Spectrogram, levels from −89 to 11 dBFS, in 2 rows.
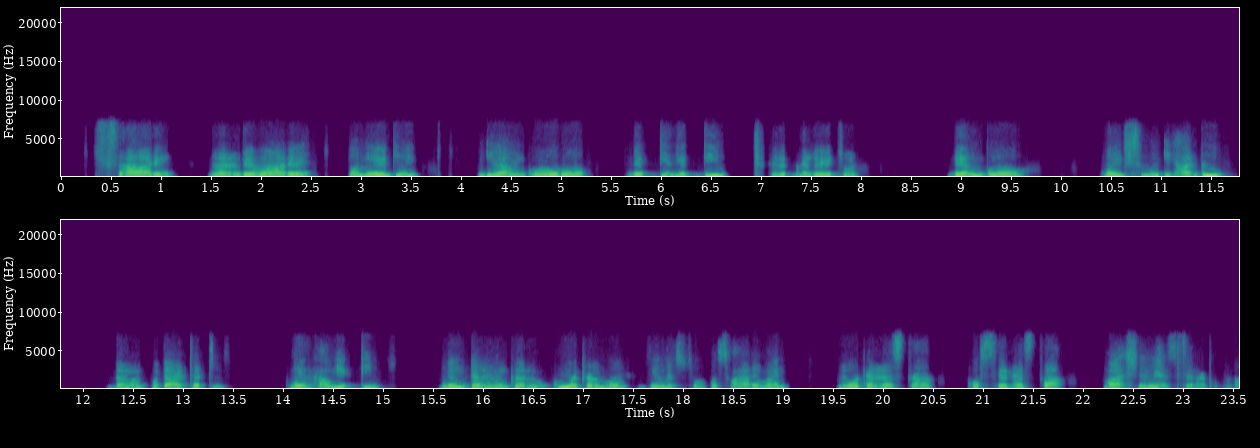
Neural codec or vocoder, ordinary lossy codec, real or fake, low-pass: codec, 16 kHz, 0.5 kbps, FreqCodec, smaller model; Opus, 32 kbps; fake; 7.2 kHz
